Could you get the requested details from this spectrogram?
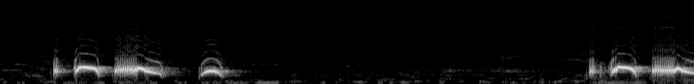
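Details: Spotted dove calling as a lure meant to make rival doves answer at once: soft, throaty cooing phrases of rolling and falling notes, a quiet pause of several seconds, then the cooing phrase resumes.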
